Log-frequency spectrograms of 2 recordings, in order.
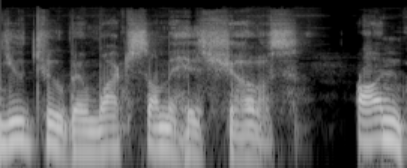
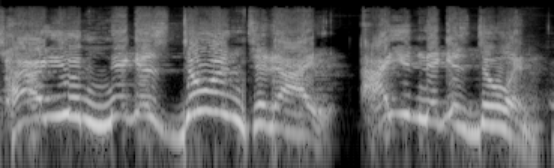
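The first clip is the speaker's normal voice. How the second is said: cheery, raised-pitch greeting of a delivery man; Chappelle's milkman character; 12 semitones higher than usual. Retold or imitated. Retelling a Chappelle skit, milkman greets the family, cheery and high. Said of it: "He goes".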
